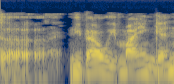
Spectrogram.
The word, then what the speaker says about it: Nibawi Mayingen: And I was given the name, which is Nibawi Mayingen, is how you say it.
